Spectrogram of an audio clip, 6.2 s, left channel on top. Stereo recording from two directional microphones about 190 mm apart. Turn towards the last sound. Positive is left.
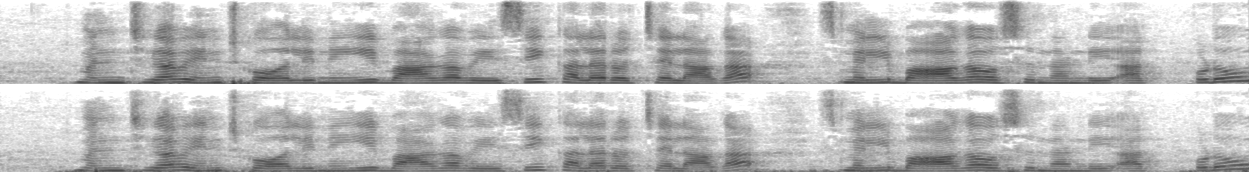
turn(degrees=15)  # may be behind; listen again after turning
